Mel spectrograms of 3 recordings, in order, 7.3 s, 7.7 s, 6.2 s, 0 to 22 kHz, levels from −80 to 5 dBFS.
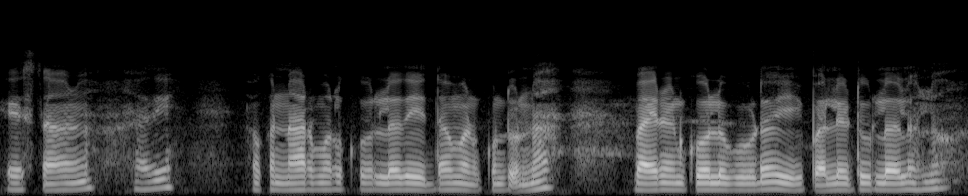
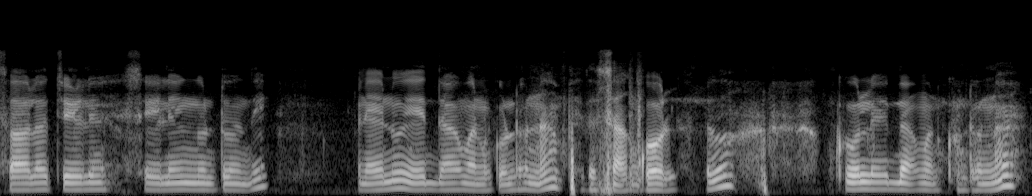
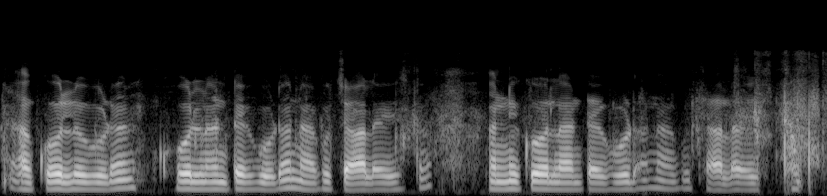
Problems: constant background noise, background conversations at intervals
